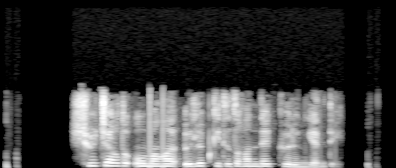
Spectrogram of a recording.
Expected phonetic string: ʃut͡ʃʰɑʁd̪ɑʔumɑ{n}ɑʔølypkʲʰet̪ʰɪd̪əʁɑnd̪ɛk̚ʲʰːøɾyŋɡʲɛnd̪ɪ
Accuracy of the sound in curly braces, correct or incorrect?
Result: incorrect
